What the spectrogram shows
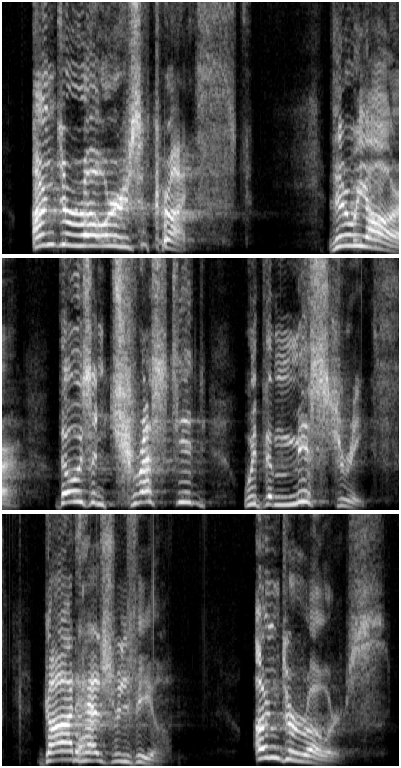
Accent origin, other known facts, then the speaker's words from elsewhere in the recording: Jacksonville, Florida, United States; I grew up in Jacksonville, Florida, two Navy bases, Mayport and NAS Jax.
